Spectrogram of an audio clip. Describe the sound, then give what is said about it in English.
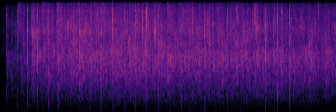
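A crowd breaks into steady applause in praise of Jesus Christ, many hands clapping at once in a dense, even wash of sound that holds at a constant level for several seconds without any voices. “Let's give him an applaud.”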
